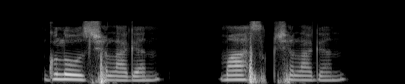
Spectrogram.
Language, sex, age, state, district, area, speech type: Kashmiri, female, 30-45, Jammu and Kashmir, Kulgam, rural, spontaneous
